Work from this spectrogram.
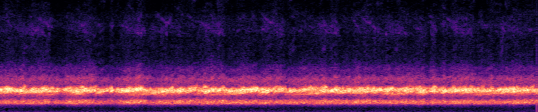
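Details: Frogs calling en masse, their overlapping trills merging into a constant buzzy drone at two pitch levels, steady and unchanging across the short stretch, with nothing else clearly audible.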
